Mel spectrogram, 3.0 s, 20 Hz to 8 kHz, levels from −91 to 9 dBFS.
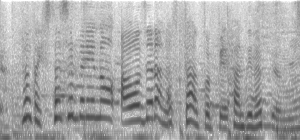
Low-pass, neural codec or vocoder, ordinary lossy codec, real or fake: none; codec, 16 kHz, 1 kbps, X-Codec, HuBERT features, trained on balanced general audio; none; fake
